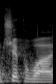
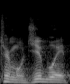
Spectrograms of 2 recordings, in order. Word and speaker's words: Ojibwe: widely used term, but the term Chippewa is a mispronunciation of Ojibwe, is an error of history. Right? The people of the Ojibwe have always considered the appropriate name of their group to be Ojibwe.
